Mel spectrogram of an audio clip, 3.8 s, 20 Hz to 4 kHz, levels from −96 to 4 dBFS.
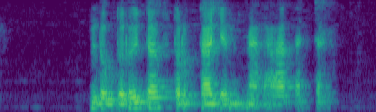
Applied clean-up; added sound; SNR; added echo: none; none; none; none.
